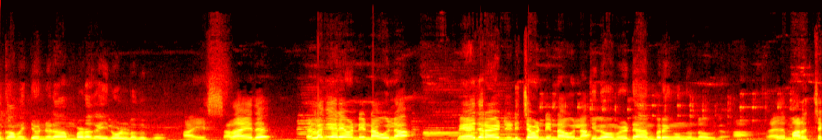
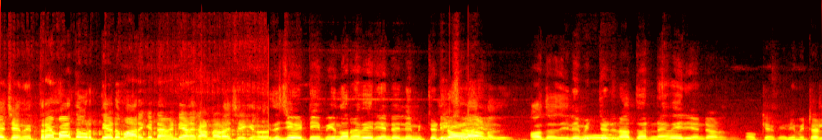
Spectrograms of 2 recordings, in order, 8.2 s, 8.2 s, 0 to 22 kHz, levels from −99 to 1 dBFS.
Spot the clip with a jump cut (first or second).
second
